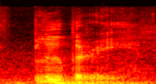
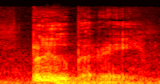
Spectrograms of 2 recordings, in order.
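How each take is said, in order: First: It is said with a British accent. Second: It is said with a British accent.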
